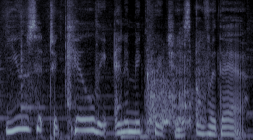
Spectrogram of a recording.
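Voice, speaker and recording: A woman acting as a calm game tutorial guide, narrating in a measured, instructive nature documentary manner. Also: on the high side, music in the background, lightly acted.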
